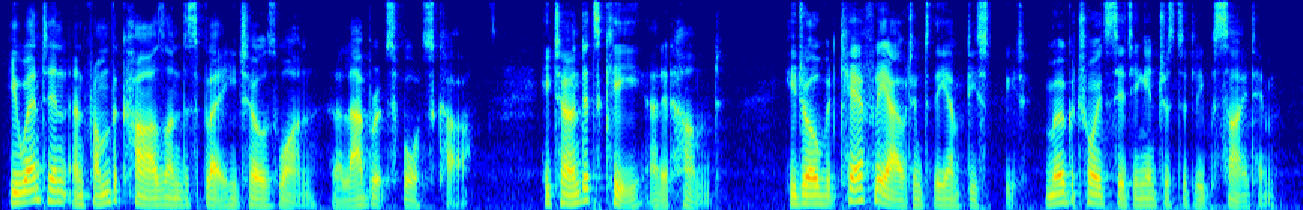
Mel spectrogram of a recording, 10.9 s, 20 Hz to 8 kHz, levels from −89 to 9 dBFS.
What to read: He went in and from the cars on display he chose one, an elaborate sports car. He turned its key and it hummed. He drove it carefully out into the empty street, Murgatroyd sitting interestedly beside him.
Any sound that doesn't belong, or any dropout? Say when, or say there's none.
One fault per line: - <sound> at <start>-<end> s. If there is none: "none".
- dropout at 8.2-8.4 s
